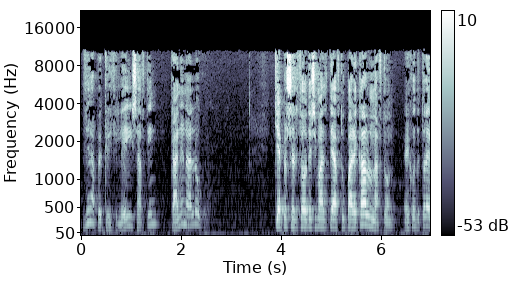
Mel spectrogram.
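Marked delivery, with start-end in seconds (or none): none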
